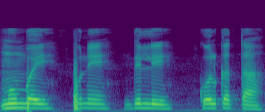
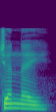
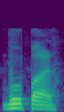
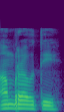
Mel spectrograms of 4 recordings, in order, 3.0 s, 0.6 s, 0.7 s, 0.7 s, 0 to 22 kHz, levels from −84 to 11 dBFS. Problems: none marked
